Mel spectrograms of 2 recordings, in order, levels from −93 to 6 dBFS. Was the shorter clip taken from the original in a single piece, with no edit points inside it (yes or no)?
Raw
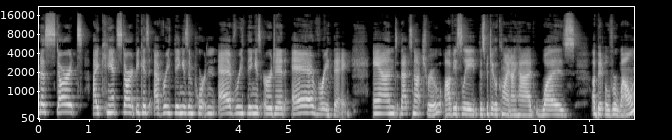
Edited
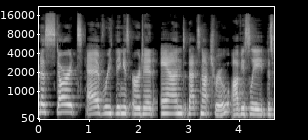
no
